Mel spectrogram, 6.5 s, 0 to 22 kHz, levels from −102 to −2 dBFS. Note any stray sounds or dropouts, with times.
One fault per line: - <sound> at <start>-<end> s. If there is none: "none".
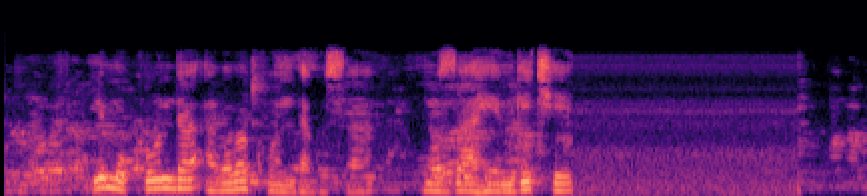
none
